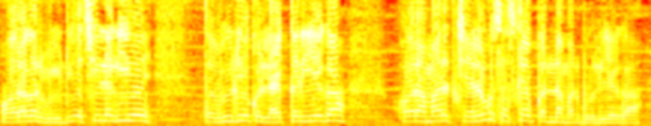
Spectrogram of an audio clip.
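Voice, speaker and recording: Woman host signing off a story video, high voice, faint music behind. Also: fairly quick. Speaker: channel host. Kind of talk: outro addressing viewers.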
